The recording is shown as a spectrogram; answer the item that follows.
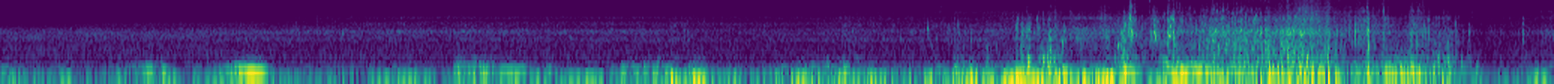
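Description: Ocean surf heard from a camera at water level: water sloshing, with low knocks against the camera. From about seven seconds in, a loud rush of breaking whitewater washes over the camera, and it cuts off sharply just before the end.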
